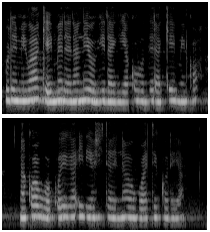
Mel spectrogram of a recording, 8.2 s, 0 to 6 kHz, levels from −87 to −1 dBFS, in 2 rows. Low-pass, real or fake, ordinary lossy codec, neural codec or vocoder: 5.4 kHz; real; none; none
